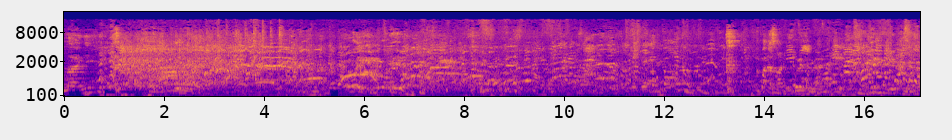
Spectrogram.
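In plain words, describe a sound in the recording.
A crowd sings along loudly.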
